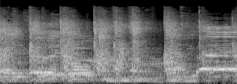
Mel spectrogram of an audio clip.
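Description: Live birthday song with guitar and singing, the table clapping along in a steady rhythm of about four claps a second.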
